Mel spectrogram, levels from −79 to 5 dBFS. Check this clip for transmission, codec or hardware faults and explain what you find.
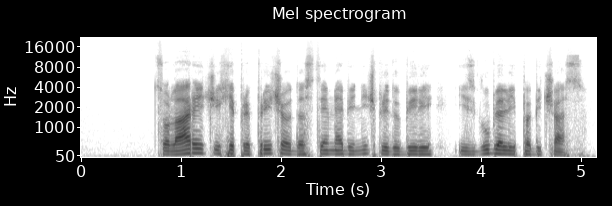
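Nothing in this speech clip points to a transmission, codec or hardware problem.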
